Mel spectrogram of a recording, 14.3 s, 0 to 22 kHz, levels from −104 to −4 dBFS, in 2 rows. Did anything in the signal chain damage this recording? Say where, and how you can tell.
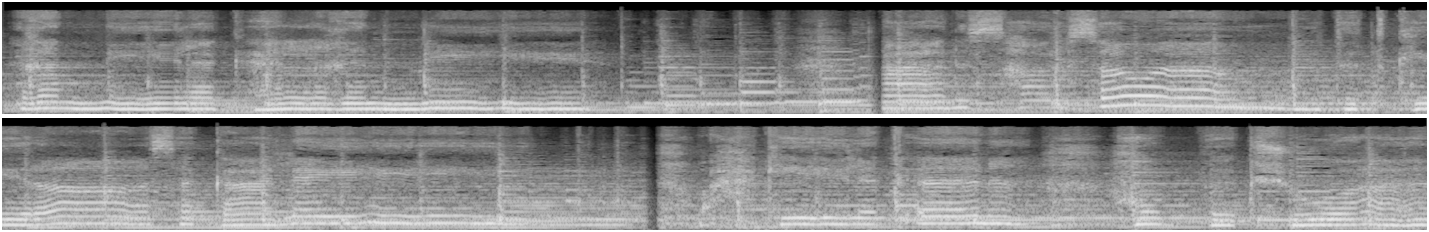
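Yes. A burst of packet loss at 0.79 to 0.88 s, 4.33 to 4.42 s and 10.33 to 10.43 s points to the network stage. At each point a few consecutive packets never arrived in time, so the receiver stretched the last sound it had for about 60 ms, letting it sag in level. The audio then picks up again roughly 60 ms further along, with that stretch of sound simply gone.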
